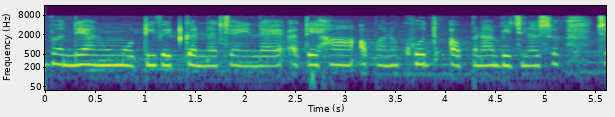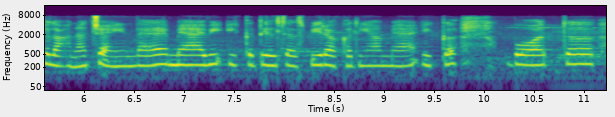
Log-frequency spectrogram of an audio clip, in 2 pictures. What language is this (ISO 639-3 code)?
pan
